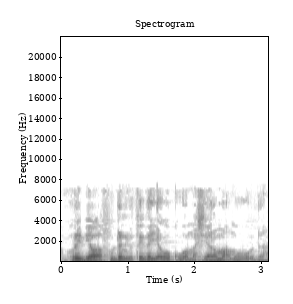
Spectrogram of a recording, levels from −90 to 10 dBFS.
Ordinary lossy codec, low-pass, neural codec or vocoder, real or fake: AAC, 24 kbps; 7.2 kHz; none; real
